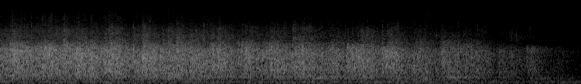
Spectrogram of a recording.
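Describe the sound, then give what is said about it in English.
An audience at Mountain View Baptist Church applauds steadily after a baptism at the start of a morning worship service, a dense crackle of many hands clapping that holds strong for several seconds and then slowly thins and fades toward the end. “All right, now if you would give her a round of applause.”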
